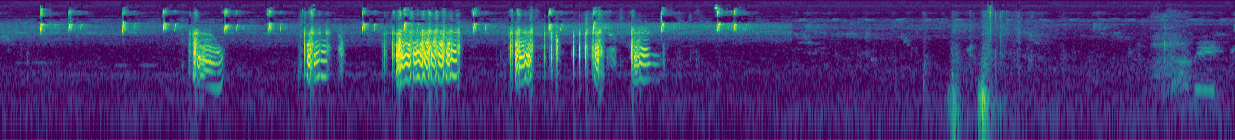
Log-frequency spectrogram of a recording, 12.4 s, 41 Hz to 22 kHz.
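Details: Cat filmed with an Insta360 GO 3S camera making a run of short meows with falling, sliding pitch, several grouped close together, then two low thuds and one faint trailing meow near the end.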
